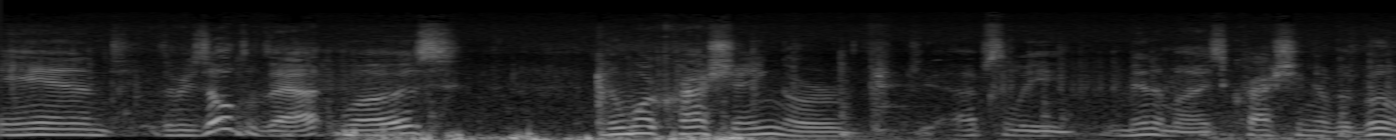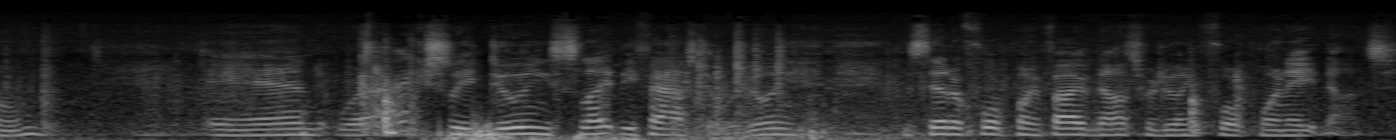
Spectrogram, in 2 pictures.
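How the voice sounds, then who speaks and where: Pausing long and often, a man talks at a fairly slow pace while loud background noise fills the clip. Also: ordinary pitch variation. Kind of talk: casual vlog chat. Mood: calm, relaxed. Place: boat. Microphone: phone near.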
